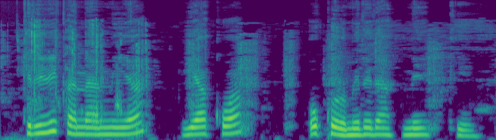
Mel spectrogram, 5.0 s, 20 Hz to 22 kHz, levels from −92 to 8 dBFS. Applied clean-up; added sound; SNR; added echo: classical method Wiener filter.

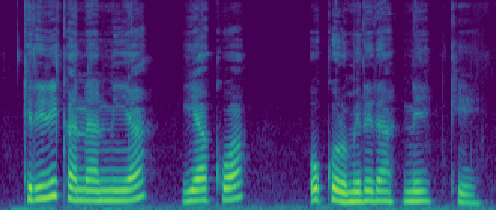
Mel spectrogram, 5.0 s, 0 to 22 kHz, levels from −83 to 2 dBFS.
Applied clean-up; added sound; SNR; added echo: none; none; none; none.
